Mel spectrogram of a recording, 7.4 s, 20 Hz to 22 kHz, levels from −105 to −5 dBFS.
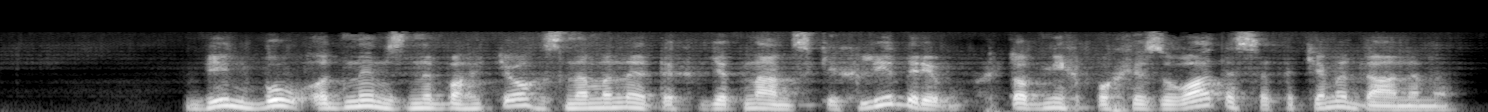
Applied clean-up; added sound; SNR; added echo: neural mask model Resemble Enhance denoiser.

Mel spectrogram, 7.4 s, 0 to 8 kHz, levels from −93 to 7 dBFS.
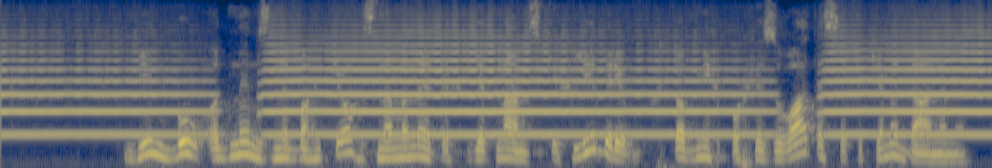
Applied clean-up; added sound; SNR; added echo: none; Trumpet; -4 dB; none.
